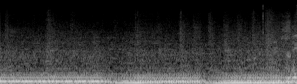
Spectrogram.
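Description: A car engine labours and revs as its wheels spin on a muddy abandoned track during a storm, a loud, close, rumbling drone that surges and dips in pitch, with no talking.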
